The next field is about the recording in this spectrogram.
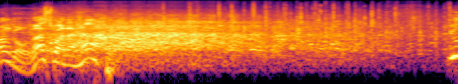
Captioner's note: laughing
